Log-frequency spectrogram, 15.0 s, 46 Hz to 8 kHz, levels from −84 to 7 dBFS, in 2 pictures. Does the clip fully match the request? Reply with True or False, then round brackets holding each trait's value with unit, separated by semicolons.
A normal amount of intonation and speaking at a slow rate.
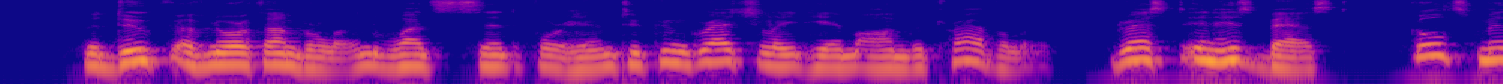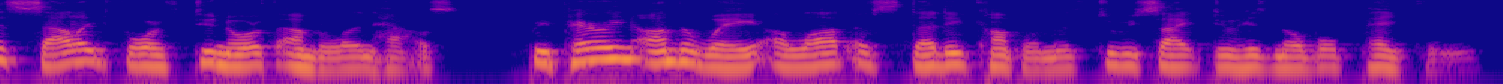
False (4.9 semitones; 160 wpm)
